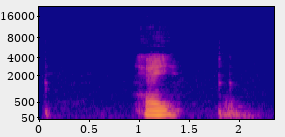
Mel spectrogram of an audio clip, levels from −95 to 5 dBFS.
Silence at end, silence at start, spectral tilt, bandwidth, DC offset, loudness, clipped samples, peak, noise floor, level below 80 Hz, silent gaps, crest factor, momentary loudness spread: 0.4 s; 1.05 s; -10 dB/octave; 4.7 kHz; under 0.1%; -30 LUFS; under 0.1%; -12 dBFS; -82 dBFS; -70 dBFS; none; 24 dB; 25 LU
